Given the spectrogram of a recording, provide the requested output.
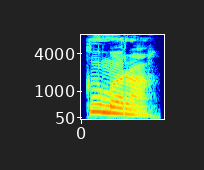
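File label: "кымора", Komi, female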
